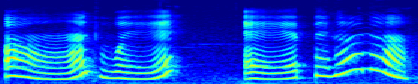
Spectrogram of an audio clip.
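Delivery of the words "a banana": slow, stretched teacher reading of a banana; slow demo for pupils; slow model reading. Shown as a demonstration. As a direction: draw out a banana for repeating. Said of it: "حرف صامت خلينا قبل A".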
